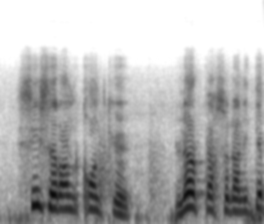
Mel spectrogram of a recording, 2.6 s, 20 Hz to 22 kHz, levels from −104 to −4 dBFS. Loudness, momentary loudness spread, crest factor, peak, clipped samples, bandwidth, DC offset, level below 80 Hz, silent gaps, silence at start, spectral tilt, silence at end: -17 LUFS; 9 LU; 16 dB; 0 dBFS; under 0.1%; 8 kHz; under 0.1%; -48 dBFS; none; 0.2 s; -7 dB/octave; 0 s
